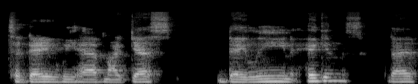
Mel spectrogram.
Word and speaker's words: Dalene: bright brains podcast today we have my guest denen Higgins did I pronounce that right you did you did all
